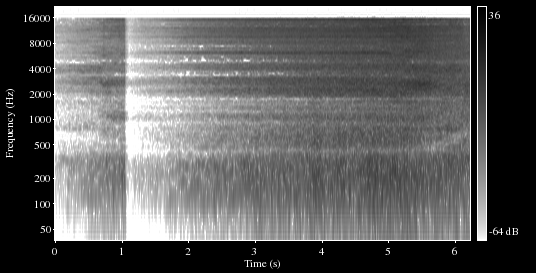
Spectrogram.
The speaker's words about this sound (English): The sound of my jet boil going down here just past the Jones Creek campground.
